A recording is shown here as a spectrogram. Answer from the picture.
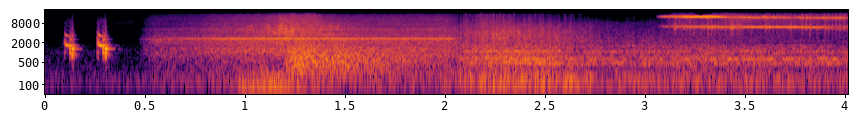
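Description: Two short squawk-like vocal bursts, then a cartoon jet's engine noise swelling up and running on, with a high whine joining about three seconds in.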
